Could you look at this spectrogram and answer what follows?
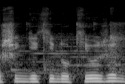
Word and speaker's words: Shingeki no Kyojin: That was it for Shingeki no Kyojin. That's how you say it in Japanese if you wanted to know.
